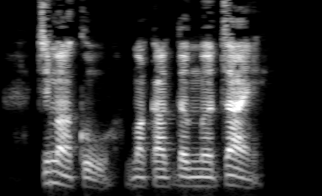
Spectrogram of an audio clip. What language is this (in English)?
Sakizaya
